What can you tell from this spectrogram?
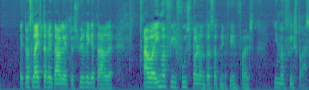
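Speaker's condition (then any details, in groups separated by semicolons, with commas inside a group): No condition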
